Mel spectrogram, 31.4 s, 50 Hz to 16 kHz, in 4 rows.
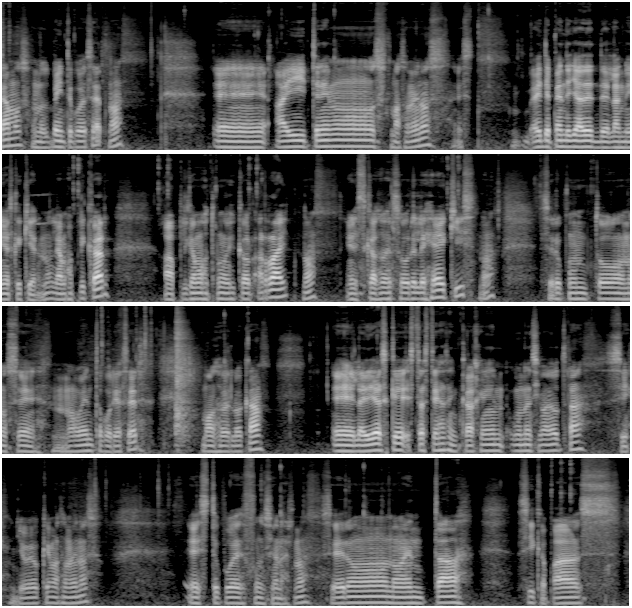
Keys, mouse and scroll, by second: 2.3 middle click, 3.3 shift+middle click, 4.2 middle click, 6.1 shift+middle click, 8.8 click, 9.8-11.1 drag, 13.4-18.0 drag, 18.5 middle click, 21.0-23.1 middle drag, 24.7 KP_1, 25.1 KP_3, 25.5 KP_1, 27.0 shift+middle click, 28.1 shift+middle click, 30.6-31.3 drag.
